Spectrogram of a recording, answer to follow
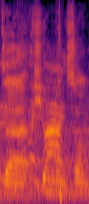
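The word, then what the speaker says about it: Son Heung-min: And Heung-min Son scored a third for Spurs.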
